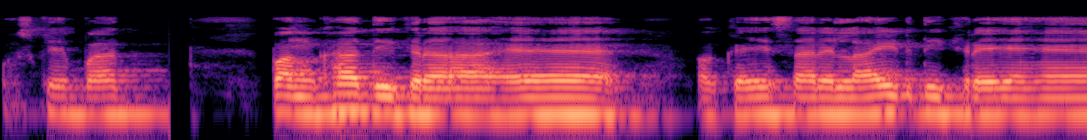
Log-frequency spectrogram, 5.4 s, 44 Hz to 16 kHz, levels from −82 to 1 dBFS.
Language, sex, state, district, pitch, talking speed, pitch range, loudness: Hindi, male, Jharkhand, Jamtara, 135 Hz, 145 wpm, 130-135 Hz, -17 LUFS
